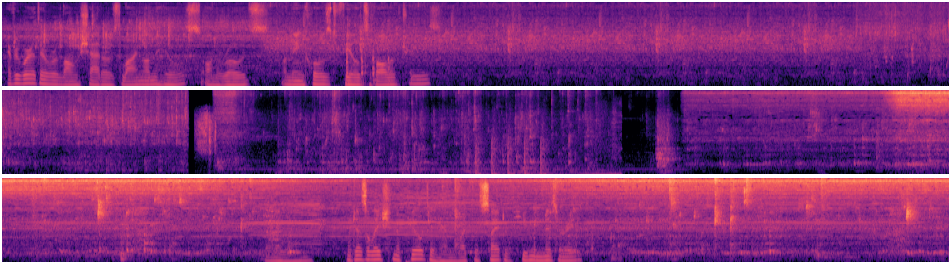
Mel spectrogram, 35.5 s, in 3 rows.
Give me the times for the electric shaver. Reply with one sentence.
You can hear the electric shaver from 23.9 to 35.4 s.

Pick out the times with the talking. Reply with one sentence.
You can hear the talking from 0.1 to 5.5 s and from 26.9 to 31.1 s.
